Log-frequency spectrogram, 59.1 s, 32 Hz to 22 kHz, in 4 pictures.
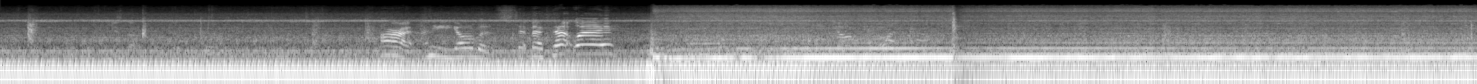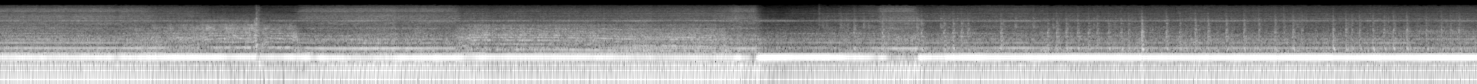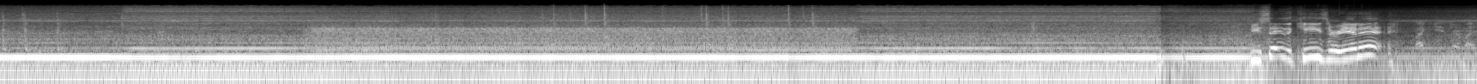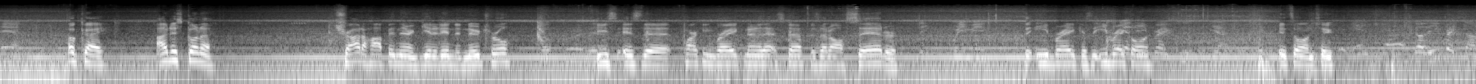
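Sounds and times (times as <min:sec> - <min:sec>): truck engine droning whine: 0:00.0 - 0:59.0.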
